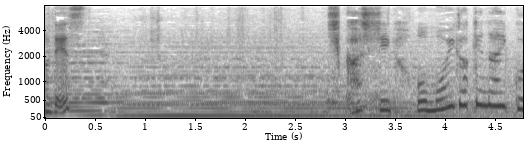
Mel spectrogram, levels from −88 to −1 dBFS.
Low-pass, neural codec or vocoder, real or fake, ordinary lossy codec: none; none; real; none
